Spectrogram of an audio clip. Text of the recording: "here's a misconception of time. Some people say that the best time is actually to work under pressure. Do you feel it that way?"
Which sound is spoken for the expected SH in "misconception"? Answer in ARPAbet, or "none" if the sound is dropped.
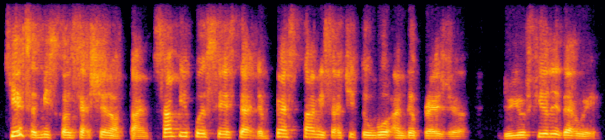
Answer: SH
